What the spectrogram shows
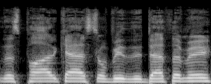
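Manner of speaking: ordinary talk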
